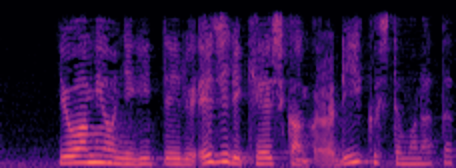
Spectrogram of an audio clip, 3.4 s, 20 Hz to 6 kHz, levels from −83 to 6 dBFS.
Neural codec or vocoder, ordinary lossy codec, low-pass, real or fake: none; none; 5.4 kHz; real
